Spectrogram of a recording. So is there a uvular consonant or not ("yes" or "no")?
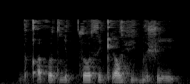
yes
